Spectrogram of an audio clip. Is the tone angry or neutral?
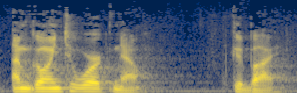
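neutral. It is said in a plain, neutral tone. A simple goodbye before leaving for work. "Those are the words"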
